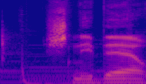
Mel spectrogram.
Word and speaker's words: Schneider: Pour faire simple, Saint-Gobain, AXA, tout le monde connaît, Airbus, le leader, Schneider ou Schneider, ça dépend comment vous prononcez, Veolia, champion aussi.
